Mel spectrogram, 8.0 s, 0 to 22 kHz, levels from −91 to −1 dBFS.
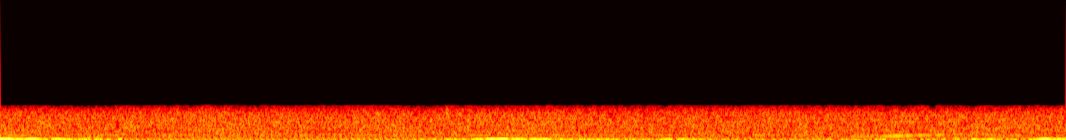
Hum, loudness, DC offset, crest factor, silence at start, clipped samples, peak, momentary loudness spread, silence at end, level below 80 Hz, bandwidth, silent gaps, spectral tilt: none; -36 LUFS; 1%; 16 dB; 0 s; under 0.1%; -10 dBFS; 4 LU; 0 s; -30 dBFS; 1 kHz; none; -16 dB/octave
